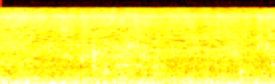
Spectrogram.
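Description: Cold water pours in a soft, steady splashing stream onto a Moroccan seffa dish, close and quiet for a moment.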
